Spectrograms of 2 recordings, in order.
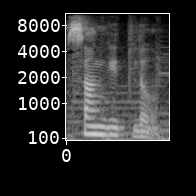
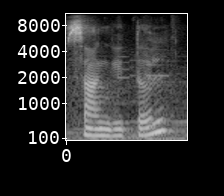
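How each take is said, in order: First: The word ends with a short 'uh' vowel. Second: The word ends on a bare final consonant. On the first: The speaker calls it right. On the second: The speaker calls it wrong.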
